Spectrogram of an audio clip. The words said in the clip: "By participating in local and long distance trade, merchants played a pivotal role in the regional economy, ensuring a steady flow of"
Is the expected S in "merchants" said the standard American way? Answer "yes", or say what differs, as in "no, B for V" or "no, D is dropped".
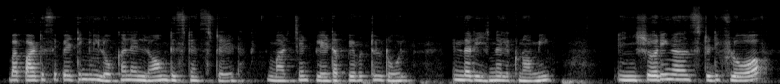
no, S is dropped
